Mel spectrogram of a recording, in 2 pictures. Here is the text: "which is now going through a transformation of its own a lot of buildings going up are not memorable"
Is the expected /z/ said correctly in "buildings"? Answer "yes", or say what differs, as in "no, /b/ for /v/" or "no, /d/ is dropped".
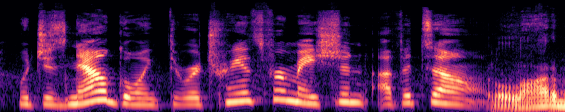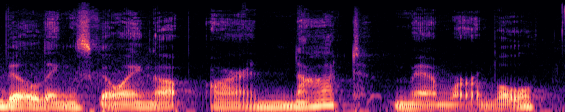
yes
